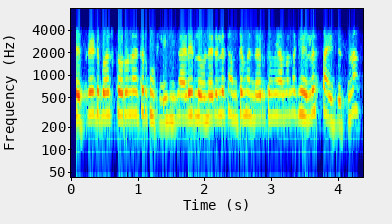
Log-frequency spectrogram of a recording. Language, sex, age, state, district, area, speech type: Marathi, female, 18-30, Maharashtra, Pune, rural, conversation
